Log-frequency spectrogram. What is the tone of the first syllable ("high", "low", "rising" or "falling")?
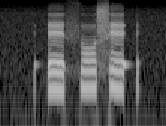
low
